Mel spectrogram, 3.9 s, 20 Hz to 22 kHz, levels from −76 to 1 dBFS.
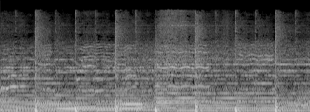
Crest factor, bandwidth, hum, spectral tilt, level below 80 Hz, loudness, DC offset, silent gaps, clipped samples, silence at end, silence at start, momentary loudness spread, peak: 18 dB; 15.5 kHz; none; -4.5 dB/octave; -30 dBFS; -20 LUFS; under 0.1%; none; under 0.1%; 0 s; 0 s; 3 LU; -2 dBFS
